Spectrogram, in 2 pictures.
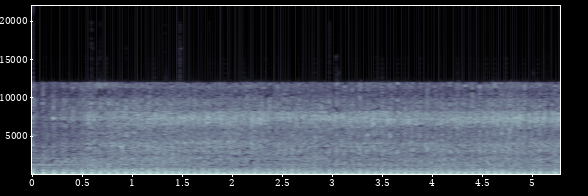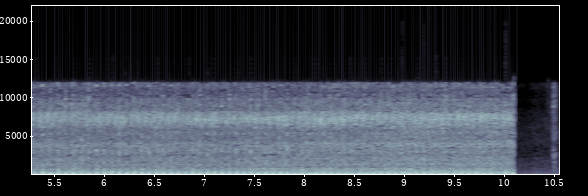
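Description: A go-kart's 10 horsepower snowblower engine runs steadily and loudly close by, with an even mechanical chug held for about ten seconds before cutting off abruptly near the end.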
